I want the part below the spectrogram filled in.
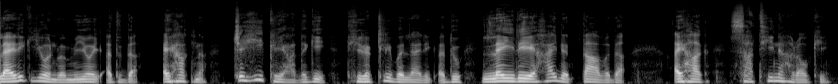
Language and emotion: Manipuri, happy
